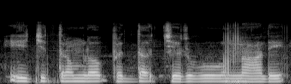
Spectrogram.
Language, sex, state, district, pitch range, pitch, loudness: Telugu, male, Telangana, Mahabubabad, 135-140 Hz, 140 Hz, -16 LUFS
